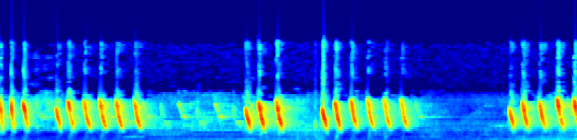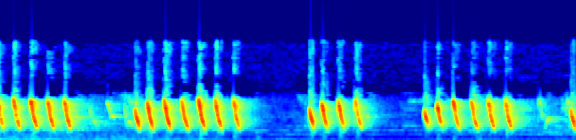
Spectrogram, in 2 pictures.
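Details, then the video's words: Bar-winged prinia song meant to make other birds sing: dense rattling trills of high chirps, about four notes per second, in bursts of one to two seconds separated by short pauses. "CIBLEK GACOR, NEMBAK NGEBREN UNTUK MEMANGGIL CIBLEK CEPAT BUNYI GACOR"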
